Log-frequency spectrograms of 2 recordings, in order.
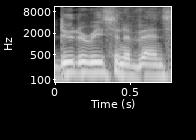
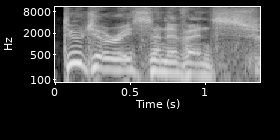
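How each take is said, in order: First: It is spoken in the speaker's usual accent. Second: It is spoken in an attempted Scottish accent. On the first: "I'm going to abandon it right away" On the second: "I can't really do a Scottish accent. Let's try"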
